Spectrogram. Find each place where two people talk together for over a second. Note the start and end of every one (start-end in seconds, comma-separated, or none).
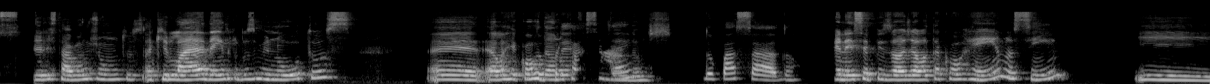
5.2-6.5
